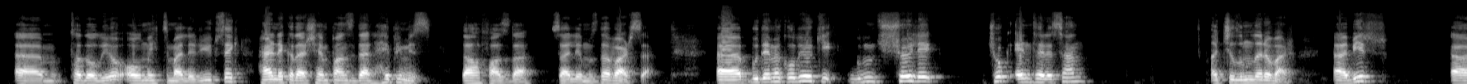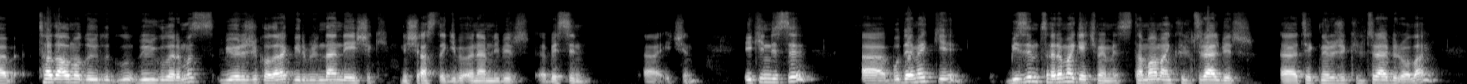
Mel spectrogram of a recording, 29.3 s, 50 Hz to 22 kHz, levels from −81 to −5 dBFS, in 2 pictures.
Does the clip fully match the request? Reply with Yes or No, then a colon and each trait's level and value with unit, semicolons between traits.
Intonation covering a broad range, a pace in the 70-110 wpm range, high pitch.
No: wide, 6.7 semitones; average, 105 wpm; medium, 140 Hz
